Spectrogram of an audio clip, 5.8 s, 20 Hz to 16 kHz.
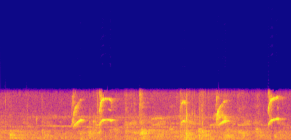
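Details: In a 2014 Romanian breeding room, Slavujar canaries give scattered short upswept tweets, several birds overlapping, with rustling and a continuous low hum beneath.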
